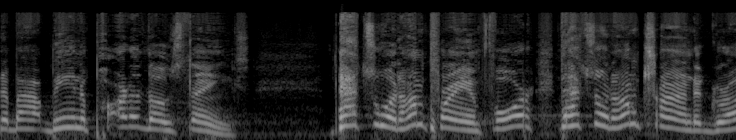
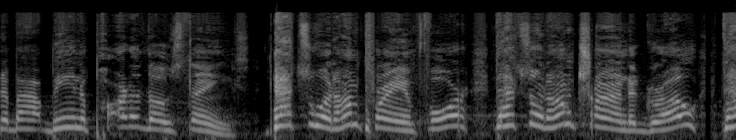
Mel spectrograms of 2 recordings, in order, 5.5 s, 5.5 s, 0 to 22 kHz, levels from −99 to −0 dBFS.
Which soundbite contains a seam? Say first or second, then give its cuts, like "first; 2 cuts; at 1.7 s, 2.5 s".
second; 1 cut; at 1.9 s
